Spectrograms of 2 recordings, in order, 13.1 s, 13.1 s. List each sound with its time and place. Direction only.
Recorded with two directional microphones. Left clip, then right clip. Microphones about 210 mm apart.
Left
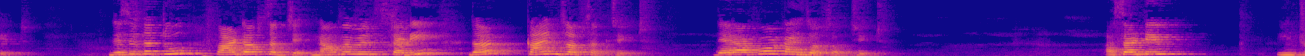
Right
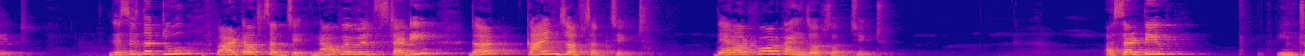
1.1 s a woman's voice: 50° right (ahead or behind)
11.0 s a woman's voice: 50° right (ahead or behind)
12.8 s a woman's voice: 50° right (ahead or behind)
